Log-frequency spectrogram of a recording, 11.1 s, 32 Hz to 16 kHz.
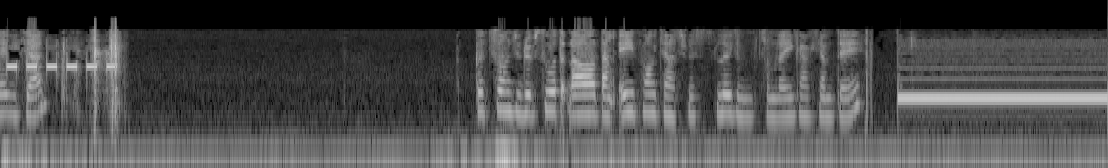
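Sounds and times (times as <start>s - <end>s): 
speech: 0.0s - 0.6s, 4.8s - 8.8s
telephone busy signal after a dropped phone call: 9.0s - 11.0s.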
